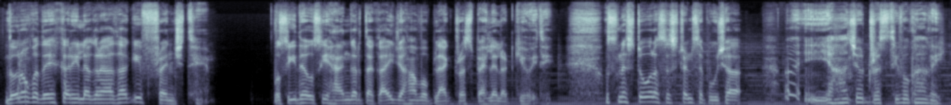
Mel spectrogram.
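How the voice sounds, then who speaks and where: A man's voice: mid-range voice, brisk. A man narrating a scripted drama story with dramatic storytelling delivery, over music. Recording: music bed under voice. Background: background music.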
